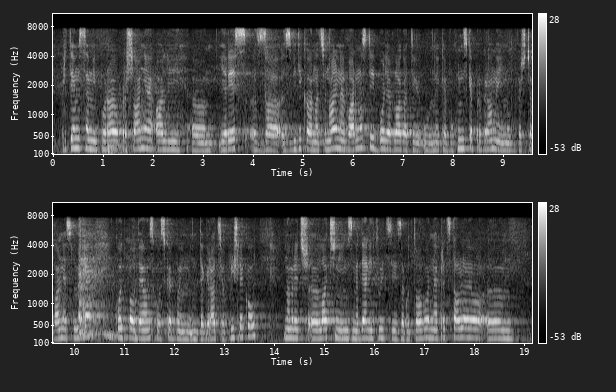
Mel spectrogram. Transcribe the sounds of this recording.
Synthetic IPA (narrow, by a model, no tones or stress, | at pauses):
pɾit̪emsɛmipɔɾajawpɾaʃaːnjɛʔali | jɛɾeszazʋid̪iːkanat̪sjɔnaːlnɛʋaɾnɔst̪iboːljɛwlaːɡat̪iʔunekɛʋuxunskɛpɾɔɡɾaːmɛinɔbʋɛʃt͡ʃɛʋalnɛsluʒbɛkɔt̪pawd̪ɛjanskɔɔskəɾbɔinint̪ɛɡɾaːt̪sijɔpɾiʃlɛkɔw | namɾɛt͡ʃlaːt͡ʃniːnzmɛd̪ɛːnit̪ujt̪sizaɡɔt̪ɔʋɔnɛpɾɛt̪st̪awlajɔ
